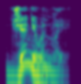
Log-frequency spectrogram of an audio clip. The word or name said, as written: genuinely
